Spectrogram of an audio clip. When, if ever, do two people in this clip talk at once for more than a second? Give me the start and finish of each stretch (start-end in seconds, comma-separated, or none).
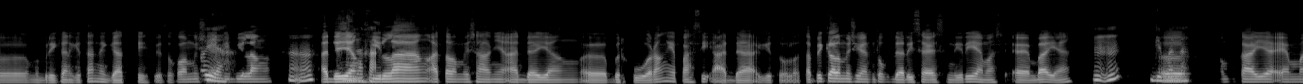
none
